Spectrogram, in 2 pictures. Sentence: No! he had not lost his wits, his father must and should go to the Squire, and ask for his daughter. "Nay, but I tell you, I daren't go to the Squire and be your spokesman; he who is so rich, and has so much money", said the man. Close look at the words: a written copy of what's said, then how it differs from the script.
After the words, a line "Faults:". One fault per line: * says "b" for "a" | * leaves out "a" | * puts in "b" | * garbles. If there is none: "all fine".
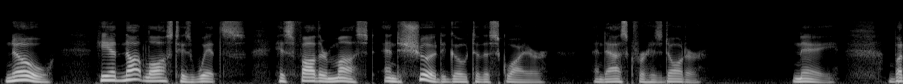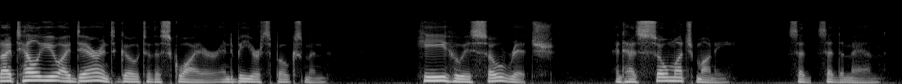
No! he had not lost his wits, his father must and should go to the Squire, and ask for his daughter. "Nay, but I tell you, I daren't go to the Squire and be your spokesman; he who is so rich, and has so much money", said said the man.
Faults:
* puts in "said"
